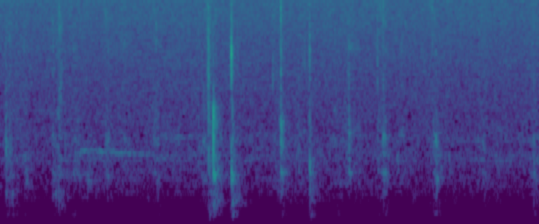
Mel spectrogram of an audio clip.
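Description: Faint, irregular ticking and creaking from a hand-squeezed glue-tab dent lifter drawing on a glued pulling tab on a hail-dented car hood, as the hood panel and the glue take up the strain. The ticks come more often and a little louder from about two seconds in.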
